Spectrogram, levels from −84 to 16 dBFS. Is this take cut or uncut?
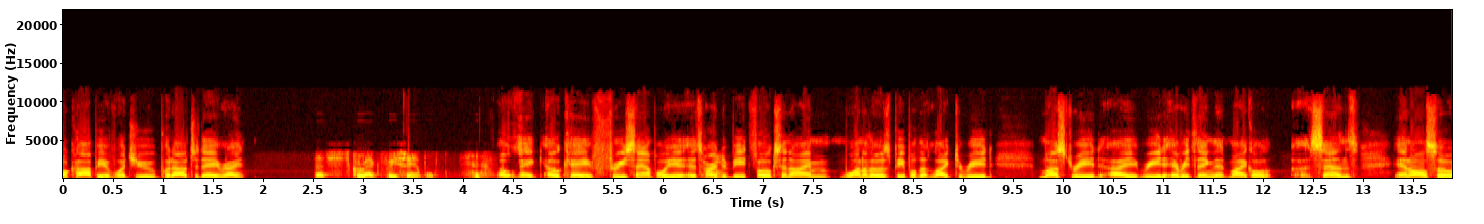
uncut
